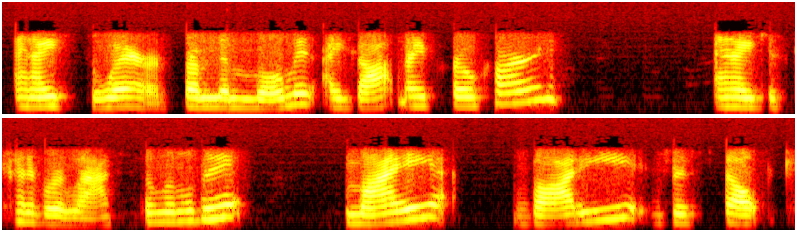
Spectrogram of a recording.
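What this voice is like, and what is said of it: Voice strained by a chest cold. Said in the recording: “I'm fighting something in my chest ... I have a little bit of a cold”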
